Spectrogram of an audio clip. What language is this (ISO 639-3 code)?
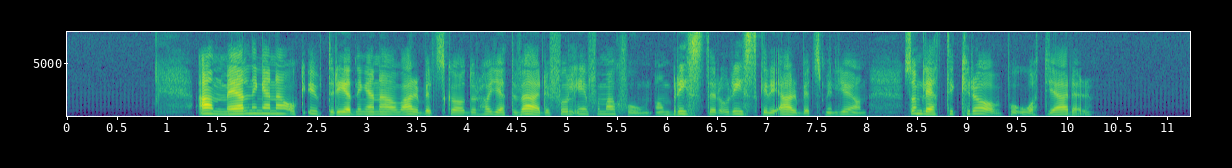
swe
